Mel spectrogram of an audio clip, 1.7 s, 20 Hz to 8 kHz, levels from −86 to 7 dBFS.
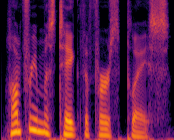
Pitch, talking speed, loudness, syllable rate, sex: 155 Hz, 205 wpm, -18 LUFS, 4.7 syllables/s, male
